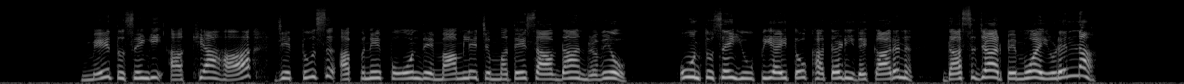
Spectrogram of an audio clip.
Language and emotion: Dogri, angry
